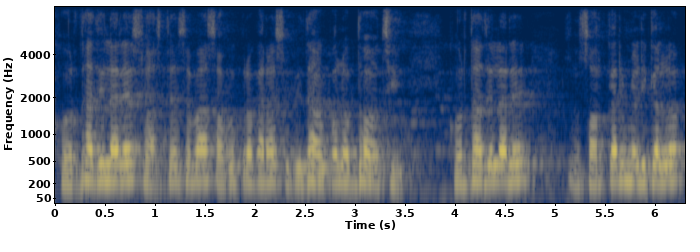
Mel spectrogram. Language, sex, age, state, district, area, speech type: Odia, female, 45-60, Odisha, Khordha, rural, spontaneous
